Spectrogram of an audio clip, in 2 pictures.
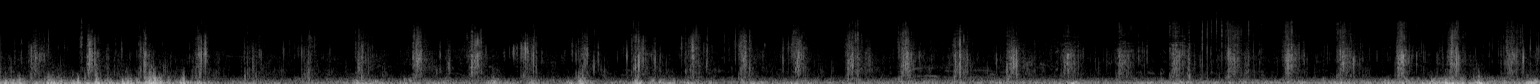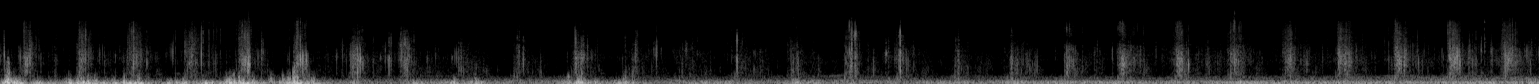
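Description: Footsteps of a hiker walking at a steady pace on a trail, about two steps a second, over a low rumble.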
